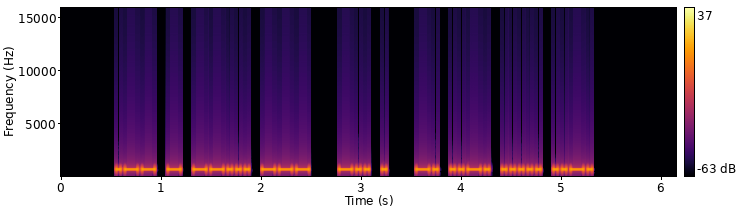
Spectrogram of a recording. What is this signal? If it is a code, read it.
Morse code, heard as a keyed tone, about 28 wpm, 700 Hz. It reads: WT7O DE NF5F
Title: USA Callsign DE Callsign - 4 Characters - 28wpm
